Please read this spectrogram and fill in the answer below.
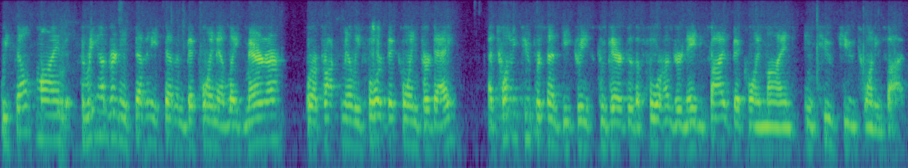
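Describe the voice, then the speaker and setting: A man delivers a scripted earnings report in a formal, read-out way. His voice is husky and mid-pitched. The sound is distant, like a replayed conference call. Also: normal speed, narrow, tinny audio. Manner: formal, reading prepared figures. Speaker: company finance executive presenting quarterly results.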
